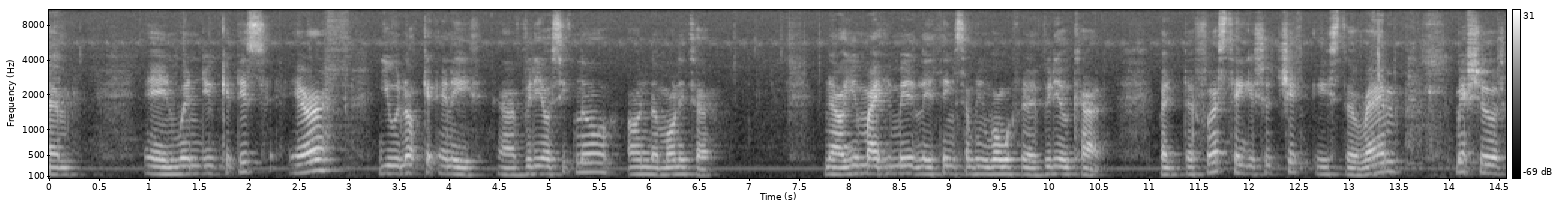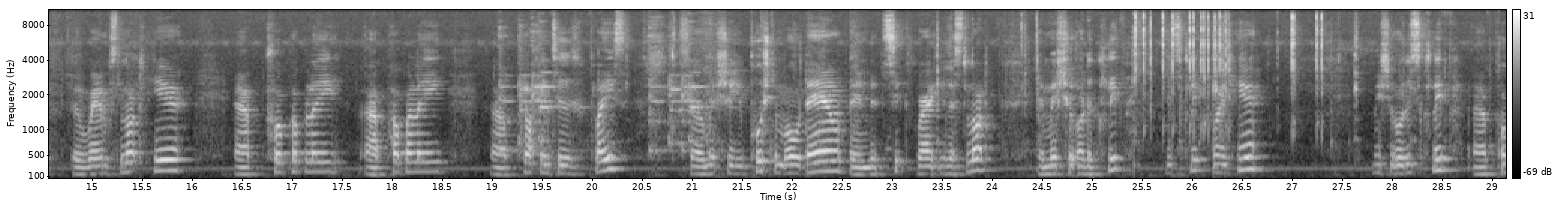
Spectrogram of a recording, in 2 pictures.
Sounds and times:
Speech: 0.0s - 0.4s, 1.0s - 6.8s, 7.8s - 20.4s, 21.0s - 26.8s, 27.8s - 29.1s.

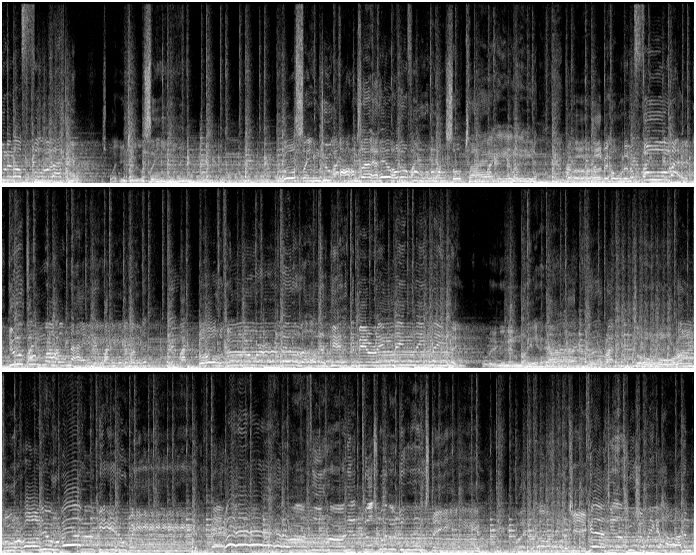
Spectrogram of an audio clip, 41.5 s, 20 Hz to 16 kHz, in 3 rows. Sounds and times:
Music: 0.0s - 41.5s.

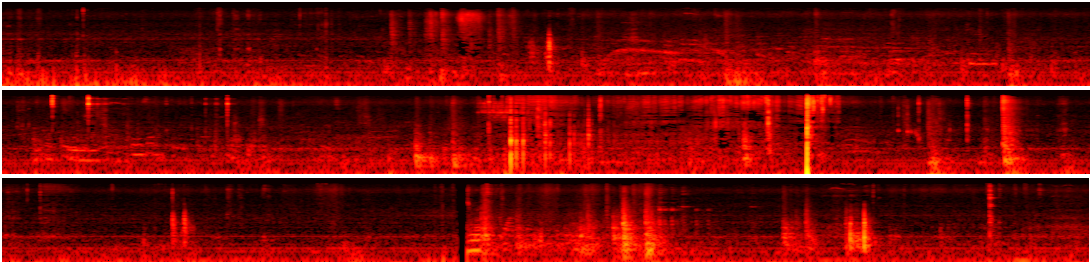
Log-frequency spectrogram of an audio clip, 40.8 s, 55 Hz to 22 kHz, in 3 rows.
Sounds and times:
Speech: 7.7s - 12.6s, 33.0s - 34.4s
Glass: 19.6s - 20.4s, 35.4s - 36.7s.

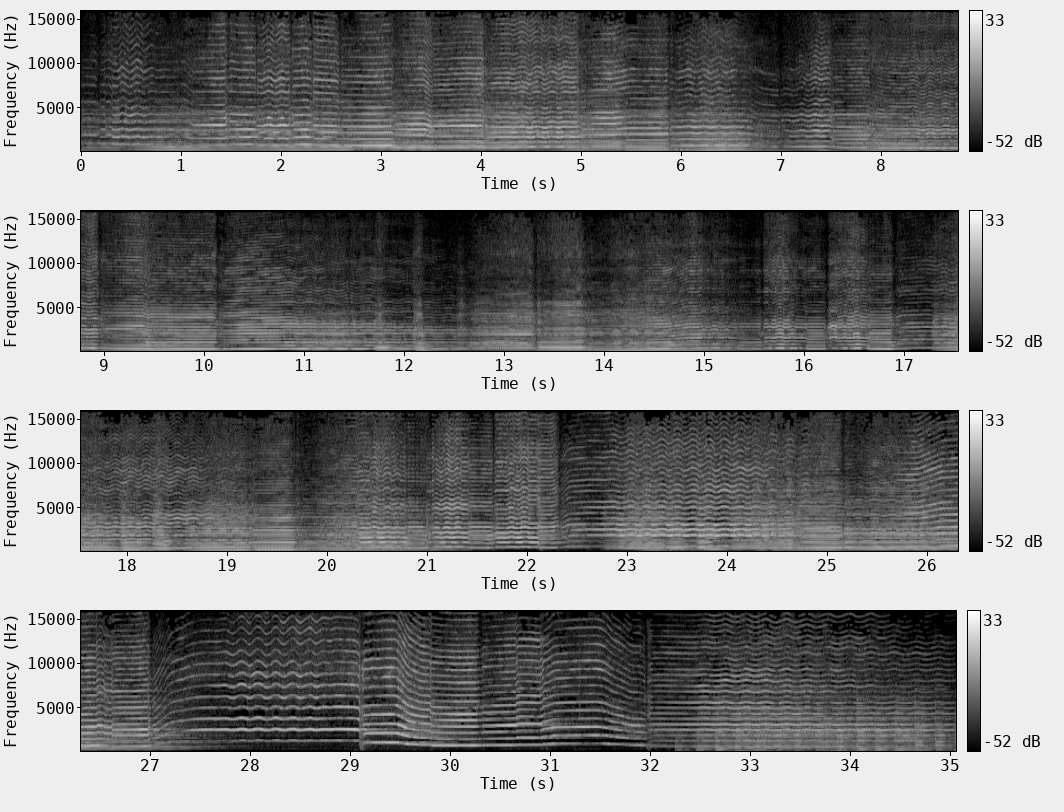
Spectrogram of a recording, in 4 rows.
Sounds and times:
Cello: 0.0s - 35.0s
Violin, fiddle: 0.0s - 35.0s.

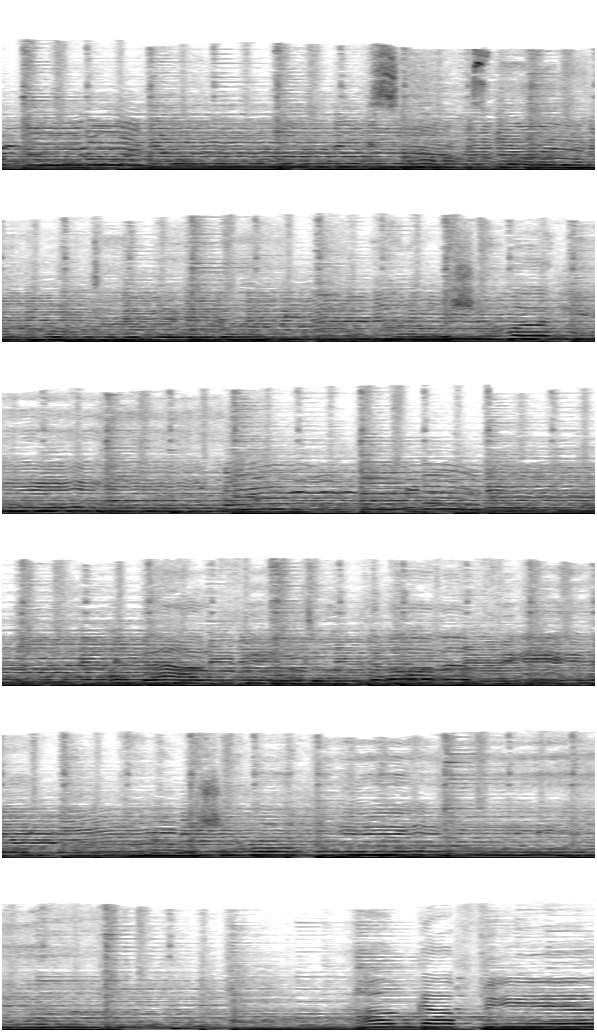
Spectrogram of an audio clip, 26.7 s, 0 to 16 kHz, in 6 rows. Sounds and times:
Music: 0.0s - 26.6s.

